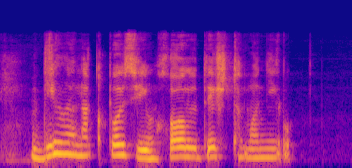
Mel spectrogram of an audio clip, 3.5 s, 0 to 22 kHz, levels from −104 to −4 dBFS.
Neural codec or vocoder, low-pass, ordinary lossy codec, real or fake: codec, 24 kHz, 3 kbps, HILCodec; 10.8 kHz; Opus, 64 kbps; fake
